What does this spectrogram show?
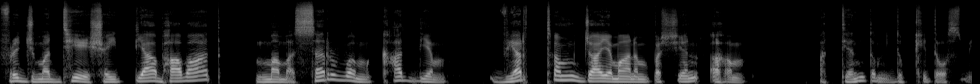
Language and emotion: Sanskrit, sad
